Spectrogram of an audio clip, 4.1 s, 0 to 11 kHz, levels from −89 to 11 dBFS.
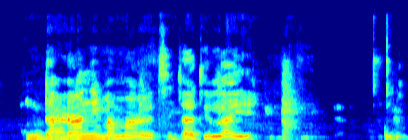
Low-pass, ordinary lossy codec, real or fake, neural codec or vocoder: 9.9 kHz; MP3, 96 kbps; fake; vocoder, 44.1 kHz, 128 mel bands, Pupu-Vocoder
